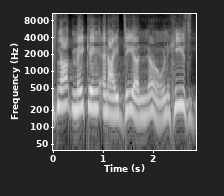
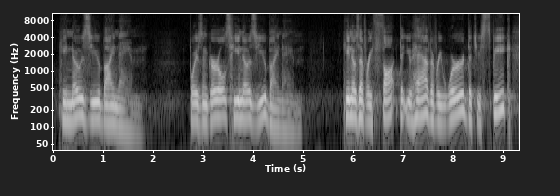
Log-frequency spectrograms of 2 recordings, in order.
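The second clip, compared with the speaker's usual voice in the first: hushed, lower and softer; tender assurance; 4 semitones lower, 7 dB quieter than usual. Real, not acted. Preacher assuring boys and girls God knows them, tender. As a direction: bring it down to an intimate, earnest address.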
